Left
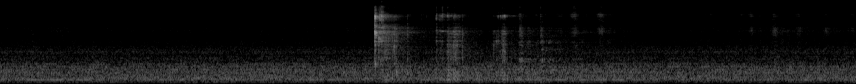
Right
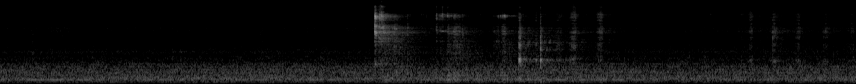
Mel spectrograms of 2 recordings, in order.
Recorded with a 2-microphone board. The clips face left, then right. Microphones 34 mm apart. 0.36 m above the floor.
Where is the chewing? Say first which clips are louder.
Left 4 dB; 50° left (ahead or behind), 0.7 m.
